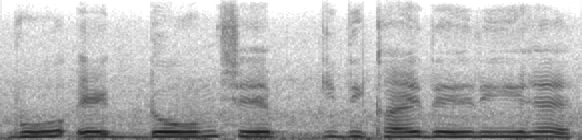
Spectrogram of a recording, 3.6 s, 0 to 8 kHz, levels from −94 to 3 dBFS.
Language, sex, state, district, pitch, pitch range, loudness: Hindi, female, Maharashtra, Mumbai Suburban, 235 Hz, 230-240 Hz, -13 LUFS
